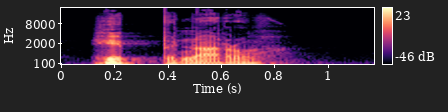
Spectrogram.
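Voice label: "Hyppynaru" Finnish; Skipping Rope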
